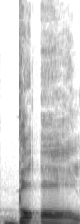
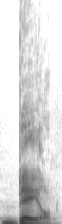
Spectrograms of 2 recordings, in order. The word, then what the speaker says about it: Baal: This is the great battle between Elijah and the prophets of Baal, or sometimes we pronounce it Baal.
